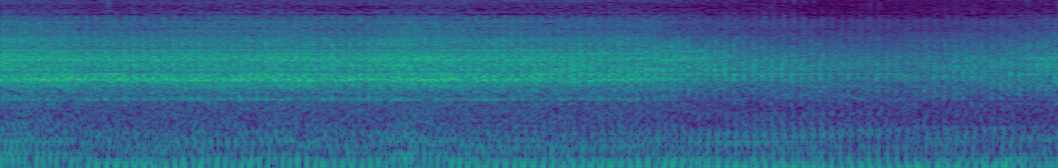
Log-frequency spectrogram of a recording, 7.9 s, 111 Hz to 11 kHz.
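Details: 2018 KTM Duke 390, 8,500 km: light metallic ticking about three or four per second over the single's idle and revving, noticed for 4 months, clearest on deceleration; source not pinned down.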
